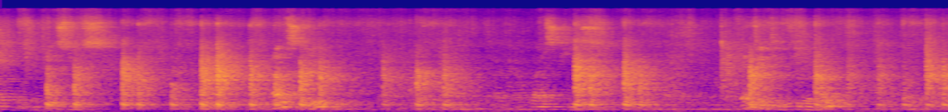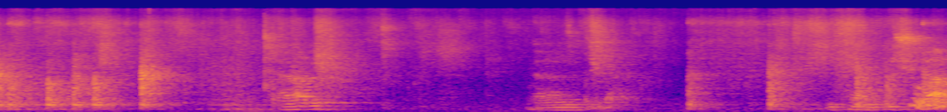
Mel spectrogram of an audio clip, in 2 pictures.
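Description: An elderly man lectures calmly into a microphone.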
